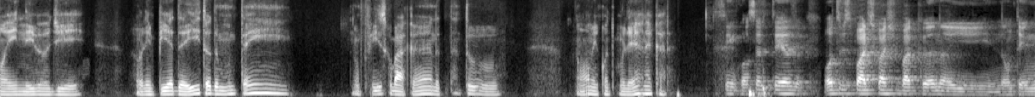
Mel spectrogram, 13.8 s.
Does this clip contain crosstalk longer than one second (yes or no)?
no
